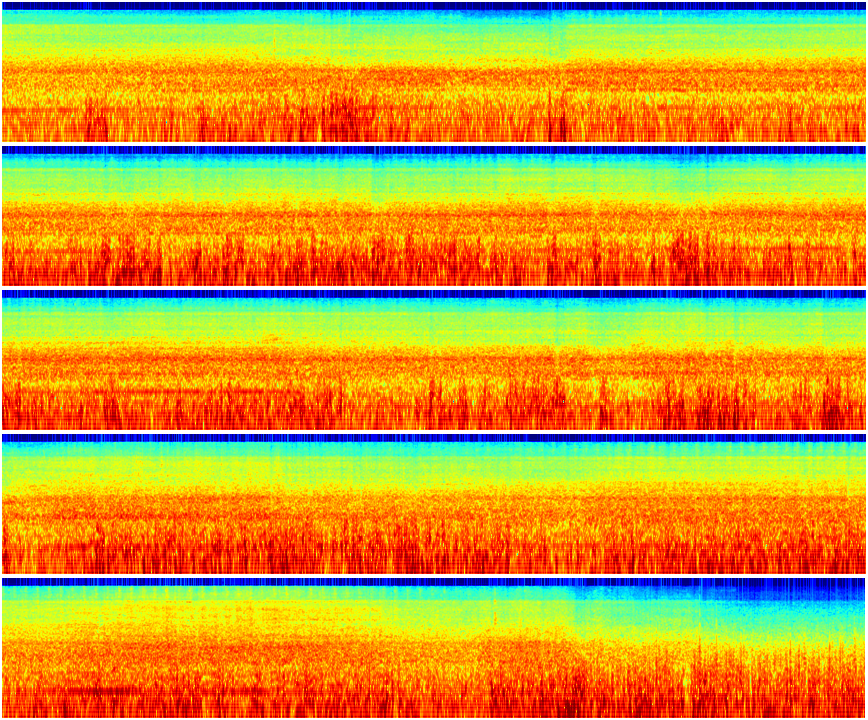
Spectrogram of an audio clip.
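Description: Steady road traffic noise: car engines and tyres running close by on a busy road.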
